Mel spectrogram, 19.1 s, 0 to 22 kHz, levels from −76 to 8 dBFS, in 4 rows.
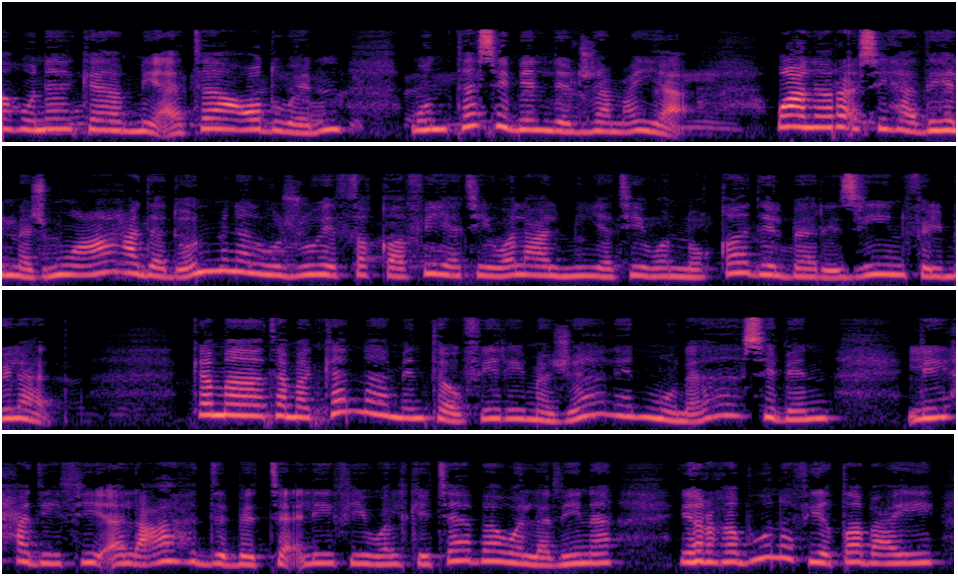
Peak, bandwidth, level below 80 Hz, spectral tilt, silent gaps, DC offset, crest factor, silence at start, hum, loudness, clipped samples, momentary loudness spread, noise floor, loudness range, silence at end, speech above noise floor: -4 dBFS; 11 kHz; -68 dBFS; -4 dB/octave; none; under 0.1%; 18 dB; 0 s; none; -23 LUFS; under 0.1%; 7 LU; -48 dBFS; 4 LU; 0 s; 25 dB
